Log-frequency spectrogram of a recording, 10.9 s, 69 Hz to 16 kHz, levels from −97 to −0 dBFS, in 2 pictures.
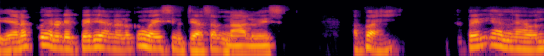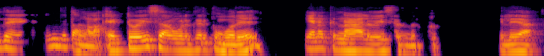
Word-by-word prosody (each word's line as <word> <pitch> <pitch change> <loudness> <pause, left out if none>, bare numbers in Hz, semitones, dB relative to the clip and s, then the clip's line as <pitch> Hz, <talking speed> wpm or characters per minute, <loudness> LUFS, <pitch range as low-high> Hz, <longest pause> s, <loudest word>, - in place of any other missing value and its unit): எனக்கும் 175 +7 +2
என்னுடைய 155 -4 +2
பெரிய 165 +2 +4
அண்ணனுக்கும் 140 +6 -1
வயசு 150 -1 0
வித்தியாசம் 125 +1 0
4 100 0 +1
வயசு. 100 0 -4 0.8
அப்போ 125 - +3 1.0
பெரிய 205 +5 0
அண்ணன் 150 -4 -1
வந்து 150 +2 0 0.3
இறந்துட்டாங்களாம், 175 - -2
8 125 +4 -1
வயசு 170 +3 +1
அவங்களுக்கு 125 0 -2
இருக்கும்போது 115 -4 +2 0.7
எனக்கு 145 -2 -4
4 120 -1 +3
வயசு 120 +1 -4
இருந்திருக்கும் 100 -1 -10 0.6
இல்லையா? 110 -1 +2
135 Hz, 120 wpm, -24 LUFS, 115-160 Hz, 1.0 s, பெரிய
